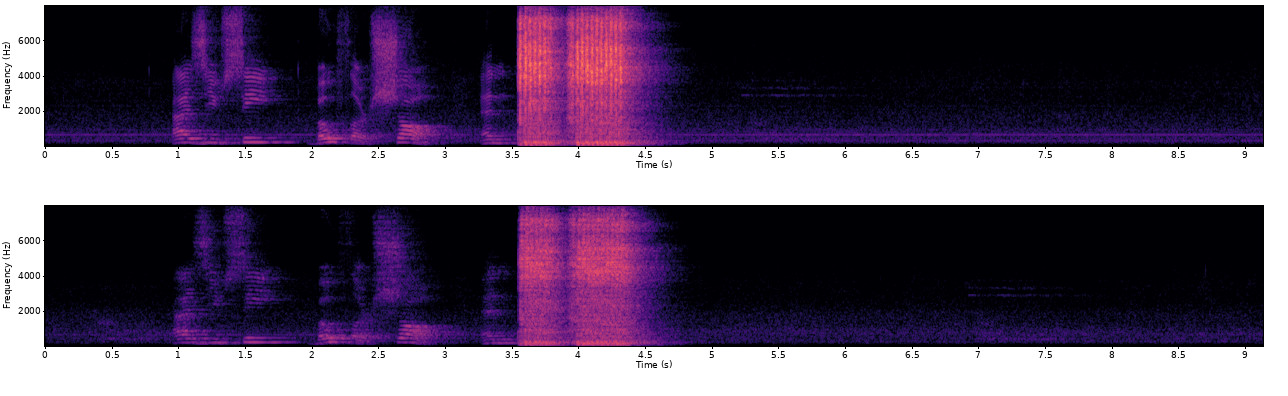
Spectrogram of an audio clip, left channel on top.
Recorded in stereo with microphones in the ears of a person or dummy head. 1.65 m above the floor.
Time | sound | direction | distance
0.9 | a woman speaking | 70° left (ahead or behind) | 0.7 m
3.5 | a drill | 45° left (ahead or behind) | 0.6 m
